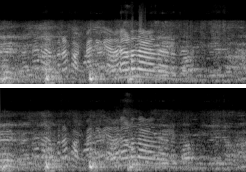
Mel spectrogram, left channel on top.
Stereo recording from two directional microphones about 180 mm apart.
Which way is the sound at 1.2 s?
5° left (ahead or behind).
